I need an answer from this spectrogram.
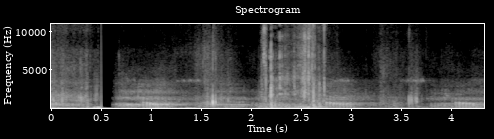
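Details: Fallow deer buck during the 2023 rut, with about 15 other bucks gathered at a scrape while bowhunting. Low, harmonic groans swell and fade between sharp clicks and rustles, over outdoor background noise.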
